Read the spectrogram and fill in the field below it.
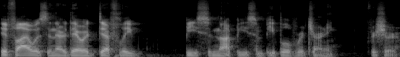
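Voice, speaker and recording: Loud and very fast, a man with a very deep, low pitch and a bright, sharp tone breaks his speech with long, frequent pauses. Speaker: podcast co-host. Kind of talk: casual chat. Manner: animated.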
